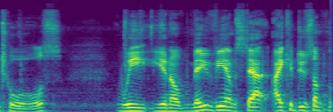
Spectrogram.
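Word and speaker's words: vmstat: If my system is saying it wrong, I apologize down here, but it's VM stat.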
